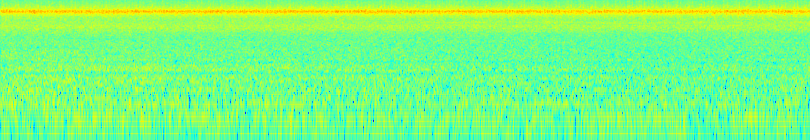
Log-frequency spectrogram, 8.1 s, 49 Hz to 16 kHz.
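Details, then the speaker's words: 2008 Nissan Pathfinder V8 first start after installing a Volant Powercore cold-air intake with AEM Filter Minder, in park: deep steady roar with a strong rush of air sucked past the throttle body, no knocks or misses; normal intake noise. "you can totally hear the air sucking by the throttle body if you pop it open there's a whole cool"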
